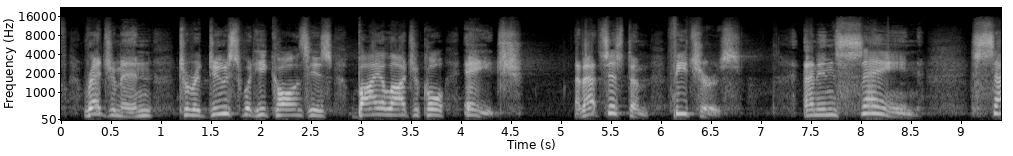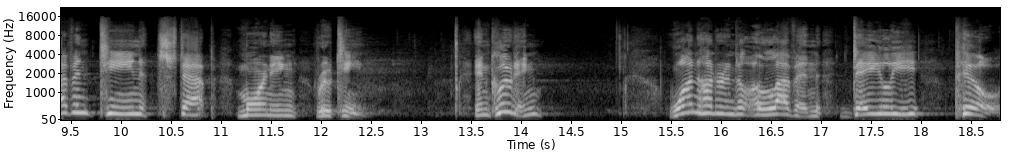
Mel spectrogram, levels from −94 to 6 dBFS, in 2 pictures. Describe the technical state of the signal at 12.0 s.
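The signal at 12.0 s is intact, with no fault audible at that point.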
